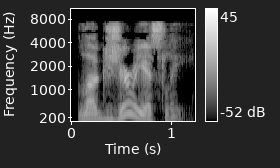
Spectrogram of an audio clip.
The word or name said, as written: luxuriously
